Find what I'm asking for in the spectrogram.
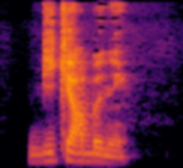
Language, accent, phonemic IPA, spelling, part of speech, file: French, France, /bi.kaʁ.bɔ.ne/, bicarboné, adjective, LL-Q150 (fra)-bicarboné.wav
- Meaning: bicarbureted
